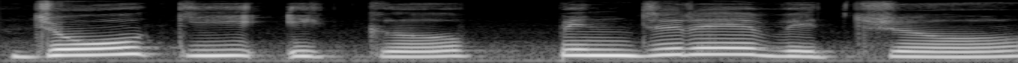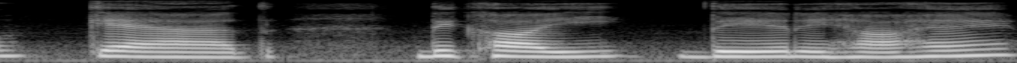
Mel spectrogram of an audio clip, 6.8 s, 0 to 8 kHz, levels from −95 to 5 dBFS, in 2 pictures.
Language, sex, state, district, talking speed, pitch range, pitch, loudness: Punjabi, female, Punjab, Kapurthala, 90 wpm, 205-240 Hz, 215 Hz, -15 LUFS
